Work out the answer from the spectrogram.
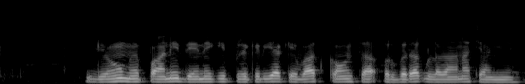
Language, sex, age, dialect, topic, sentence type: Hindi, male, 41-45, Awadhi Bundeli, agriculture, question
